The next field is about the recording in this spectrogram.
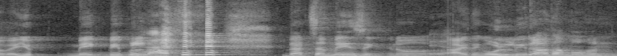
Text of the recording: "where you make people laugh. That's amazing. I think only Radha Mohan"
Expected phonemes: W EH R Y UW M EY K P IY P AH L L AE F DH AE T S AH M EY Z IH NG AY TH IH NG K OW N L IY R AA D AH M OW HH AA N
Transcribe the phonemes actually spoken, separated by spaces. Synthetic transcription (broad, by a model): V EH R Y UW M EY K P IY P AH L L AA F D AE T S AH M EY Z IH NG AY T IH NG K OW L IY R AA D AH M OW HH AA N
